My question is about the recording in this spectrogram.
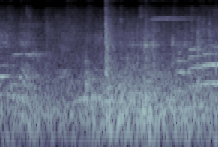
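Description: Airport terminal ambience: a steady low rumble with scattered voices, a sharp click about a second in, and a short high beep just after it.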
